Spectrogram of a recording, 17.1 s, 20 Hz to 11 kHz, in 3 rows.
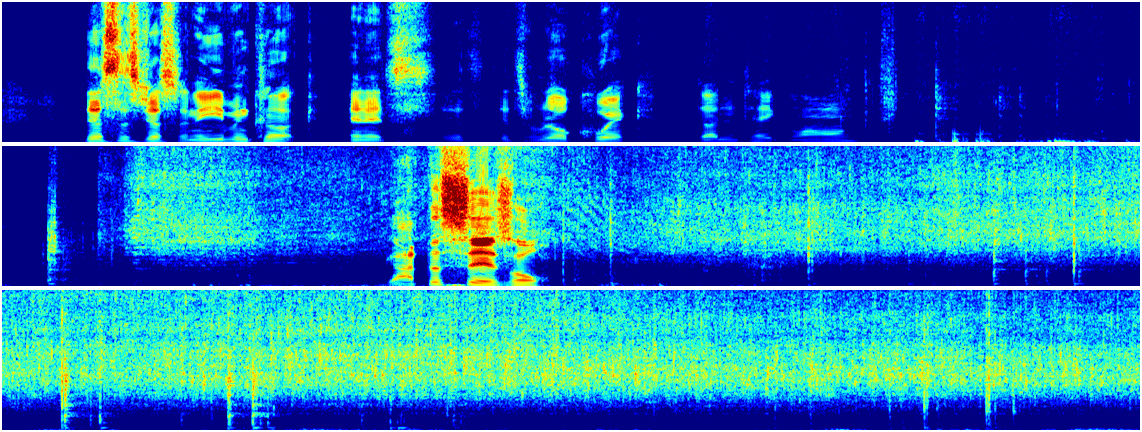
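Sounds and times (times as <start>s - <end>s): pork fat sizzling in oil: 6.1s - 17.0s.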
